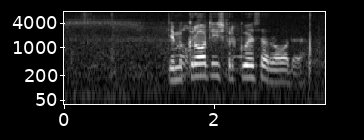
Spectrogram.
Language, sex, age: Afrikaans, male, 19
